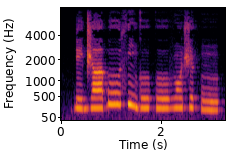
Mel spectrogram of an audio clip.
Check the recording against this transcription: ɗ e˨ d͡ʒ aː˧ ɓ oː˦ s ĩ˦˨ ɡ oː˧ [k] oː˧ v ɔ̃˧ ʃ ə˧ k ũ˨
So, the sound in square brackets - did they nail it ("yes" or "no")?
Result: yes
